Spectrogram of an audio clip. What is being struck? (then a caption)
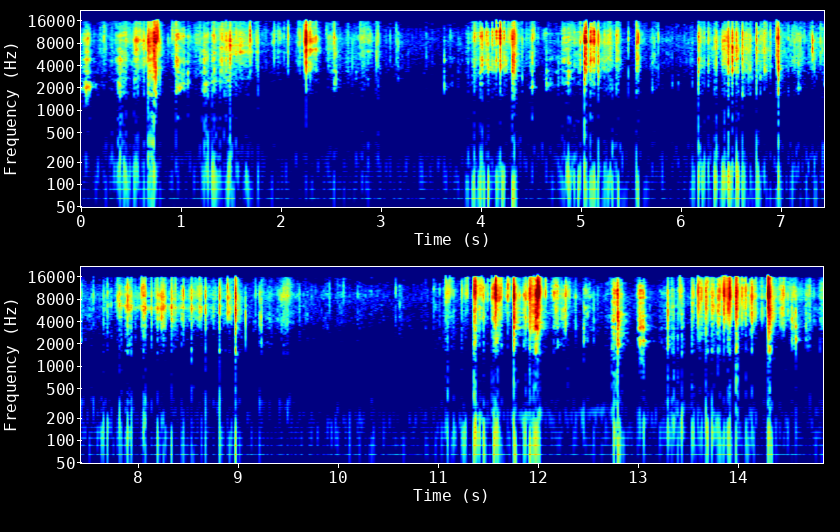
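Bar of soap shaved with a knife blade. A metal utility knife blade shaves a solid, dry yellow bar of soap with colored stripes. Bursts of bright, crisp scraping and crunching come in quick strokes, separated by short quiet pauses.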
